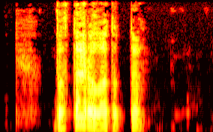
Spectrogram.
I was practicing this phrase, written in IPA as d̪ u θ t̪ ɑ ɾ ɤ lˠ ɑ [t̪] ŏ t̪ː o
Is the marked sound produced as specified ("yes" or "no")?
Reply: yes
